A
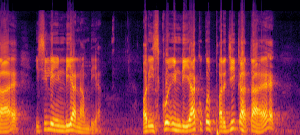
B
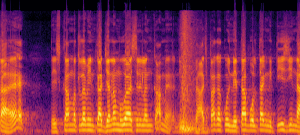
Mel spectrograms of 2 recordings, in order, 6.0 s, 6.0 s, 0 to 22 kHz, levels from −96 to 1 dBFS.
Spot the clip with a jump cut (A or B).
B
